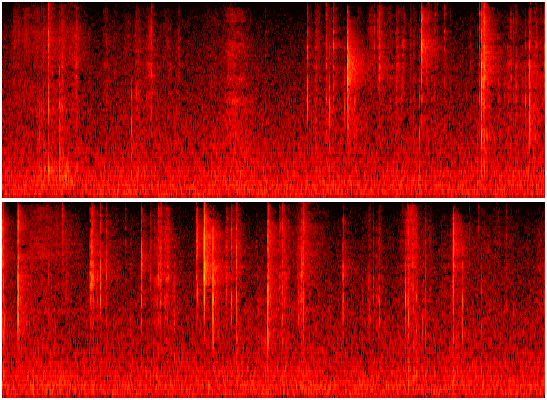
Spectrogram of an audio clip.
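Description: Folded kraft paper crackling as fingers pinch and shape it, in short irregular snaps and crinkles. The sharpest come a few seconds in and again in the second half.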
